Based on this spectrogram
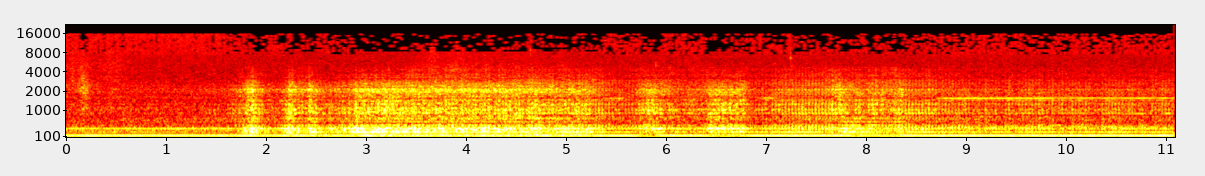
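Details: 1930s Canadian Rogers Majestic 4511 tube radio under inspection, tuned to noise with a loop antenna: a constant low buzzing hum under faint static that is independent of volume. Almost certainly weak power supply filtering.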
